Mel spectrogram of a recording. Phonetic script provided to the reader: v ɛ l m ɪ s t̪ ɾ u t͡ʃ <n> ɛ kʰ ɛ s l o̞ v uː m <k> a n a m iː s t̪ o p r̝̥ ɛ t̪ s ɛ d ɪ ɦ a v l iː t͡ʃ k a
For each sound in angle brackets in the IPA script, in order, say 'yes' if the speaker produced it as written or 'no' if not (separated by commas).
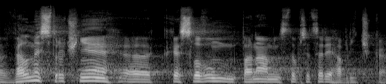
no, no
